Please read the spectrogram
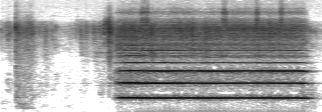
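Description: Concert flute played by a beginner: one steady held note, Re, lasting about two and a half seconds with some breath noise, starting about a second and a half in and stopping just before the end.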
